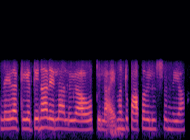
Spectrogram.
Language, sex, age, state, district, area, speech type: Telugu, female, 18-30, Telangana, Ranga Reddy, urban, conversation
